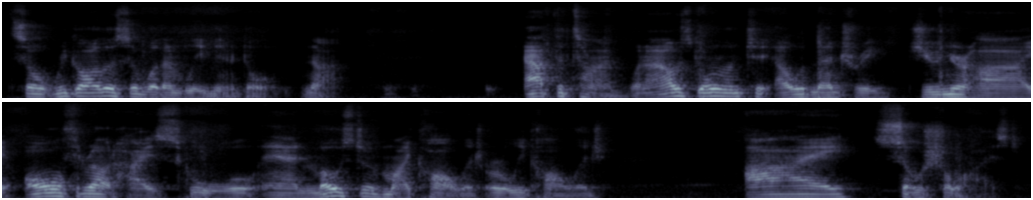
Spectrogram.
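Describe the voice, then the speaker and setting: A man in his thirties talking through a rambling casual monologue with a stuffy nose, filling every pause with "you know" and "right". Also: sits low. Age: 30s. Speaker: solo commentator.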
